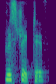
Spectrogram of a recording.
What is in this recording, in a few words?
"restrictive", Indian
